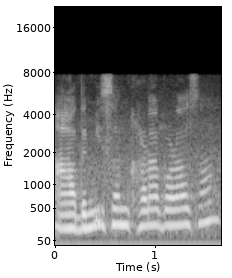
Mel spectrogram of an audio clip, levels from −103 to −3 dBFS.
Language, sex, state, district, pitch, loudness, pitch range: Bhojpuri, female, Uttar Pradesh, Ghazipur, 240 Hz, -16 LUFS, 225-245 Hz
